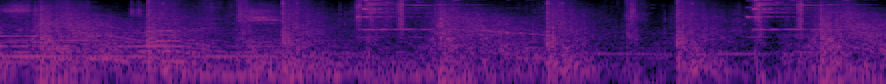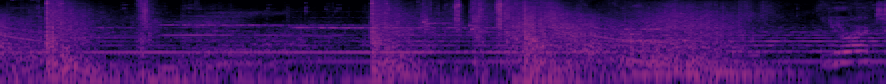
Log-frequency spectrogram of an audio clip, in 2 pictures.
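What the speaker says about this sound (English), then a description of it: "Your top tower is taking damage." Dense, continuous impacts, crashes and thuds of a top tower taking damage in a multiplayer strategy game, loud and busy throughout, with brief announcer voice.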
